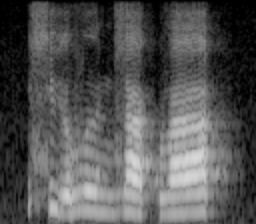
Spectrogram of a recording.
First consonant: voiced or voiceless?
voiceless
